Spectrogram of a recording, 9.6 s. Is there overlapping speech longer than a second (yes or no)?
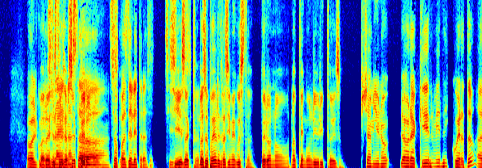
yes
